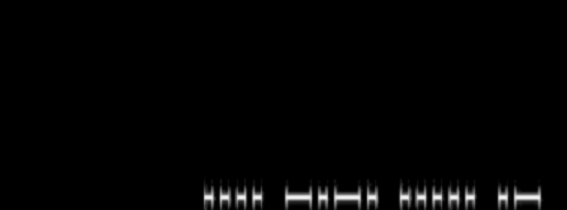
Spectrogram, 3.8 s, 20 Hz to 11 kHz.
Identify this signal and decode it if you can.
Morse code, heard as a keyed tone, about 22 wpm, 700 Hz. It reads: HC5A
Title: DXCC-100 Call Signs - 4 Characters - 22wpm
